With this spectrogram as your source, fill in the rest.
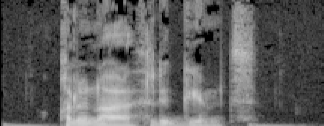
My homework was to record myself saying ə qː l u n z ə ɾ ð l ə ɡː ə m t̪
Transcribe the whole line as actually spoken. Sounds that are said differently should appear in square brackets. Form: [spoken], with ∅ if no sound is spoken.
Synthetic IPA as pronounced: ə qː l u n [ʁ] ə ɾ [θ] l ə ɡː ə m t̪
